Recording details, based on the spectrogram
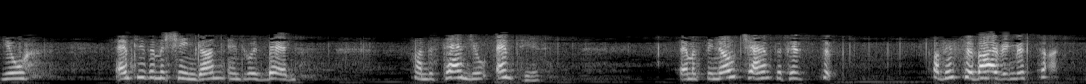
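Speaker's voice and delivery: murderous scheming woman's voice. Reading written lines on request, like a woman bent on murder. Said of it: "read them like a woman bent on getting somebody murdered".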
